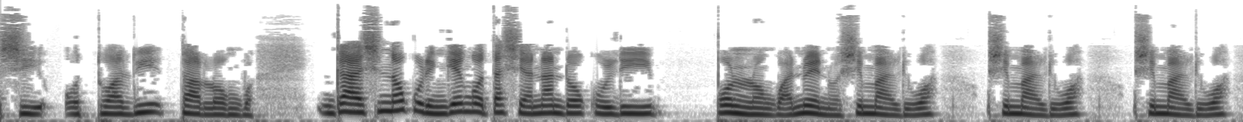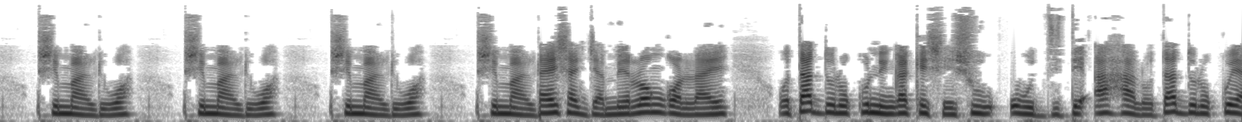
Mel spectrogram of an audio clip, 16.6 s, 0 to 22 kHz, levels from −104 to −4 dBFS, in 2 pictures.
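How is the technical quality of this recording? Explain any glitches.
The recording has two clear technical faults: lossy-codec degradation throughout and a stuck repeating segment in the middle.

Generation loss runs through the whole clip. It was likely caused by about four lossy re-encodes, consistent with AAC-LC near 64 kbit/s. Stacked quantisation sounds swirly and hollow, with smeared attacks and nothing above 19.3 kHz.

A broken-record loop runs from 6.59 to 11.89 s, after "pomulongwanhu ena oshimaliwa". A 0.98 s fragment repeats back to back, likely from a stalled stream resending its buffer. Audio is lost until "shadja melongo laye ota".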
